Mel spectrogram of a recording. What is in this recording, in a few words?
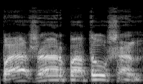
fire doused, crew ships russian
